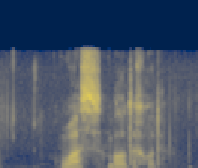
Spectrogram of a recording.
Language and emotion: Russian, neutral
